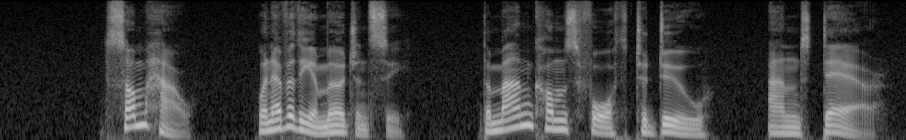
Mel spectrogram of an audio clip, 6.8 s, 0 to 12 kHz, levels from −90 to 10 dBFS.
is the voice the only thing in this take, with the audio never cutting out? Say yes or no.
yes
